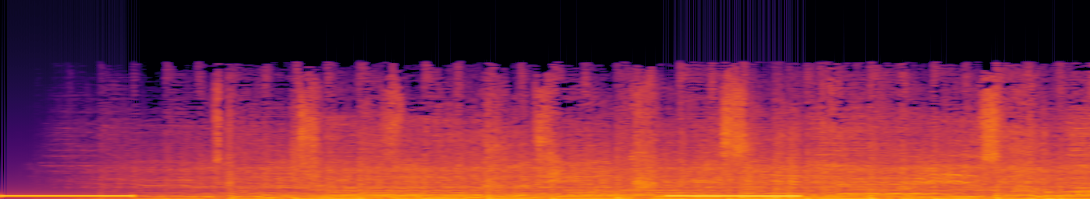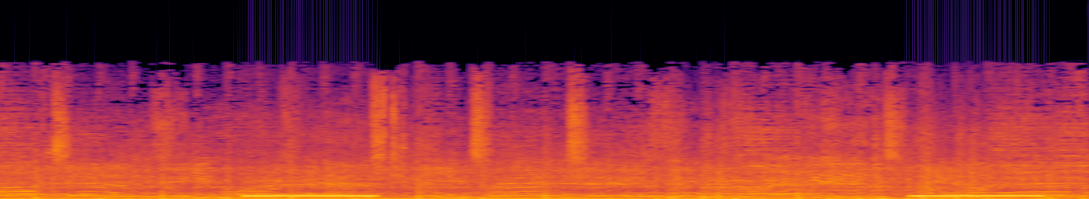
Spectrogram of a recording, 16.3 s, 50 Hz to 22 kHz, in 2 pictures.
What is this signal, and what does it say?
Ringback tone (Europe, 425 Hz), with noise.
